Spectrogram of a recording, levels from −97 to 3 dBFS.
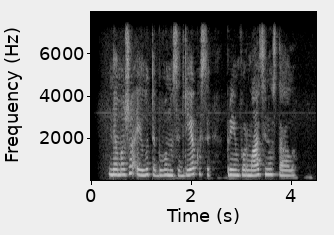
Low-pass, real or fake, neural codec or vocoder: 7.2 kHz; real; none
